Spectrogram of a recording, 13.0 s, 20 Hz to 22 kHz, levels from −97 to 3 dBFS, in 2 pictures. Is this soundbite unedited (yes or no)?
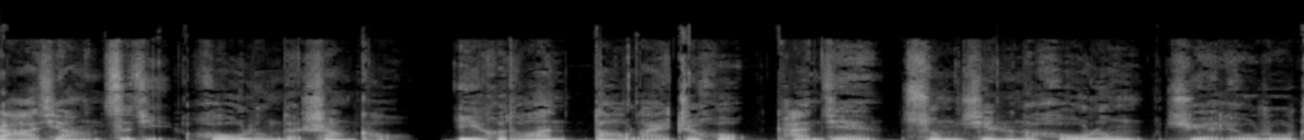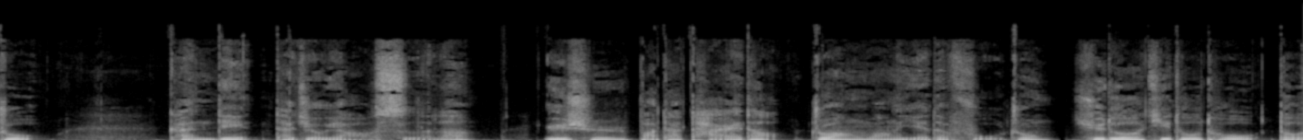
no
